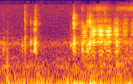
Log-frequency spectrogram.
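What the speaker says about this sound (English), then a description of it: "Yeah, I see you, sheep." A sheep in Minecraft bleats twice in quick succession, faint and somewhat distant over a low rumbling background hum, with no speech during the sound.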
